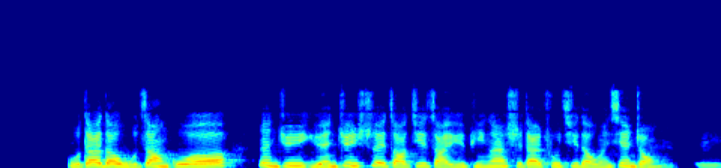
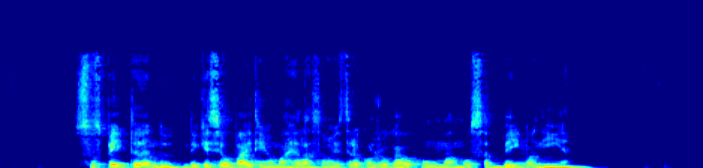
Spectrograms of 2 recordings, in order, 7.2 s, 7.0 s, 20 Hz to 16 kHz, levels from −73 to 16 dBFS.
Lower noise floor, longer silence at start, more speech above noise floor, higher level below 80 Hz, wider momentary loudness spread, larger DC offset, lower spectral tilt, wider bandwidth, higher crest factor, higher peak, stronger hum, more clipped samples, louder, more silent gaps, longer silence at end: first, -81 dBFS vs -73 dBFS; about the same, 0.65 s vs 0.75 s; first, 67 dB vs 53 dB; about the same, -62 dBFS vs -58 dBFS; about the same, 9 LU vs 8 LU; neither; second, -4.5 dB/octave vs -7.5 dB/octave; second, 7.8 kHz vs 11 kHz; about the same, 14 dB vs 16 dB; first, -2 dBFS vs -6 dBFS; neither; neither; first, -15 LUFS vs -21 LUFS; neither; second, 0 s vs 1.15 s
